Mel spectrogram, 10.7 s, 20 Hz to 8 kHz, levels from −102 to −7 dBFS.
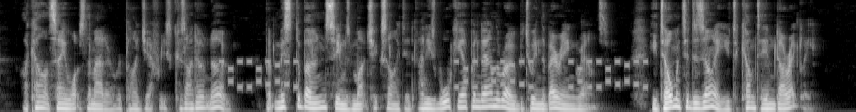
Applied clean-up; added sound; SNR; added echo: classical method log-MMSE.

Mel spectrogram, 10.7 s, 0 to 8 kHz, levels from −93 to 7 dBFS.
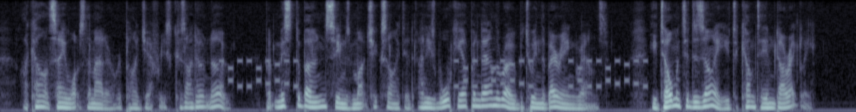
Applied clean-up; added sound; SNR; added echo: none; Telephone; 18 dB; none.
